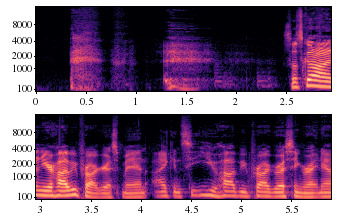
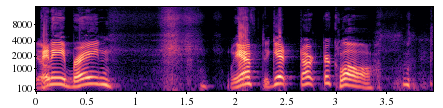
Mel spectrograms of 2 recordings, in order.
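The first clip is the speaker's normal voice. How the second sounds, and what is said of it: Inspector Gadget cartoon character impression. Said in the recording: “I can do a pretty good Inspector Gadget impression.”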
